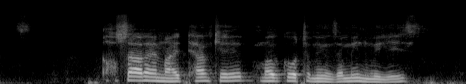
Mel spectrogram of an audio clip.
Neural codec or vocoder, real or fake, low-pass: codec, 16 kHz in and 24 kHz out, 0.8 kbps, FocalCodec, streaming, 65536 codes; fake; 10.8 kHz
